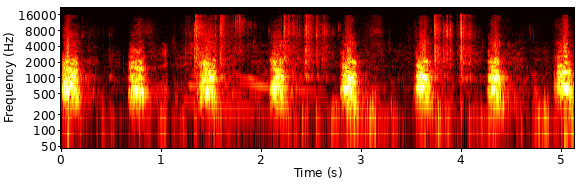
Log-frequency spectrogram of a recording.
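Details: Haus, a Cane Corso, barks at a three-day French Ring training seminar in Montreal: eight deep, loud barks come in a steady run, each a short burst, with quiet pauses between.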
